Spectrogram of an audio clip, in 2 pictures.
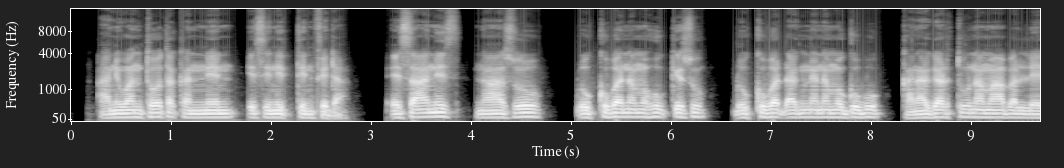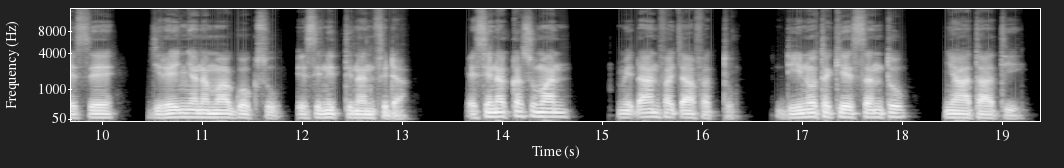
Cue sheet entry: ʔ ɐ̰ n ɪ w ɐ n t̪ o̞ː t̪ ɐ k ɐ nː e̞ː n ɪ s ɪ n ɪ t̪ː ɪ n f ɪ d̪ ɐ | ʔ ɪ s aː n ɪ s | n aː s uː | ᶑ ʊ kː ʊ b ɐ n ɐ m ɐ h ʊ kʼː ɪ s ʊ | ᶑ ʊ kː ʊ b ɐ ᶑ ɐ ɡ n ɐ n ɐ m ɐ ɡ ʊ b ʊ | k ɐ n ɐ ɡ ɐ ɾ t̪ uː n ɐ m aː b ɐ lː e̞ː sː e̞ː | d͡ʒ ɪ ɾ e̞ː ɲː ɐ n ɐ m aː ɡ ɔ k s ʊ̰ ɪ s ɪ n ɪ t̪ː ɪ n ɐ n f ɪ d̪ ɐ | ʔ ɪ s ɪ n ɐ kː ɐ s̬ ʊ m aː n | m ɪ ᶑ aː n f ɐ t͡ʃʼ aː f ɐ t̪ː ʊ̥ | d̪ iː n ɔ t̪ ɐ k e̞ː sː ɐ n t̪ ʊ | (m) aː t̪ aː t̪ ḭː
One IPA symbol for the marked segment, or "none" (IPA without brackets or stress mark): ɲ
